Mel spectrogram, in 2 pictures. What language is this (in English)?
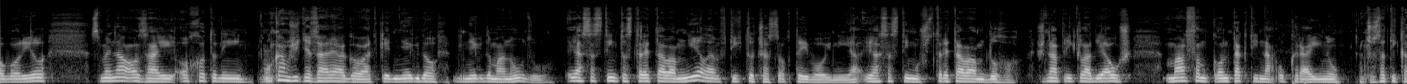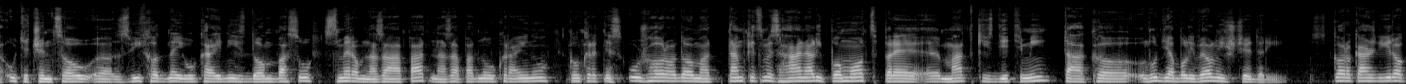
Slovak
